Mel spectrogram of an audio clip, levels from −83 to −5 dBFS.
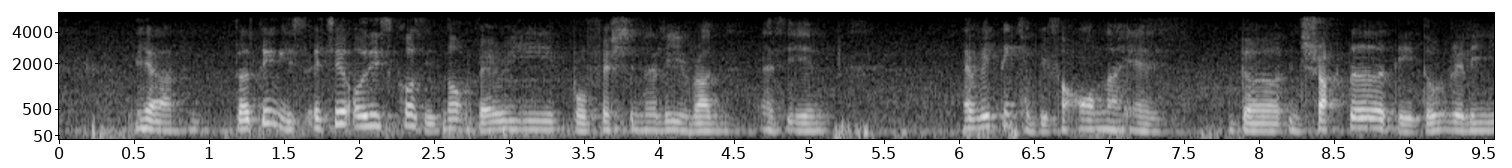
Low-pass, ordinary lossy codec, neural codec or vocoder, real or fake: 5.4 kHz; none; vocoder, 22.05 kHz, 80 mel bands, WaveNeXt; fake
